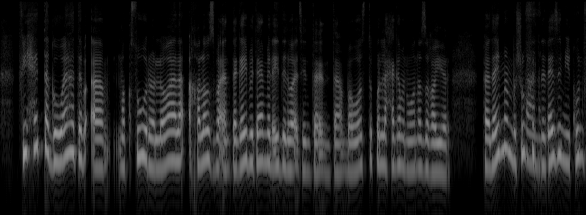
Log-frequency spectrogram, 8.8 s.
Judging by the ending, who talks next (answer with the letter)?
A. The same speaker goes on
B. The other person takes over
A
